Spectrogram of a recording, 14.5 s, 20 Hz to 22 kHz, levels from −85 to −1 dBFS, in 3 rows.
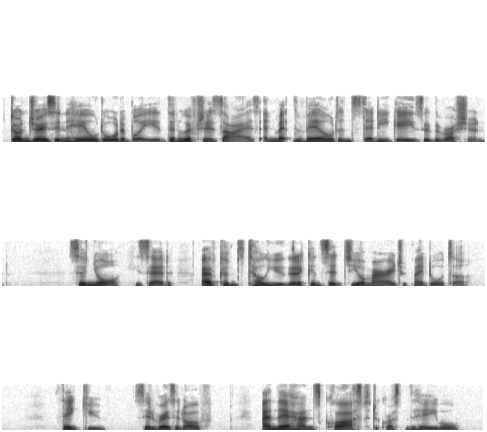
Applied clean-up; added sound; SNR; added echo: none; none; none; none.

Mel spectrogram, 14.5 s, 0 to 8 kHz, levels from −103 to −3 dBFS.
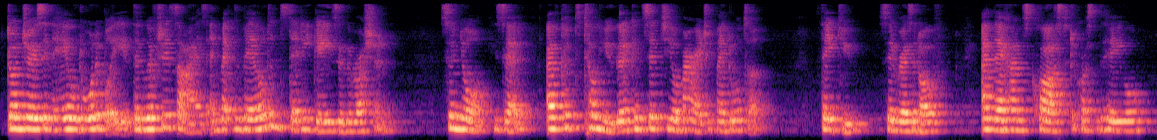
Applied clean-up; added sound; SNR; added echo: none; none; none; reverberation time 0.6 s.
